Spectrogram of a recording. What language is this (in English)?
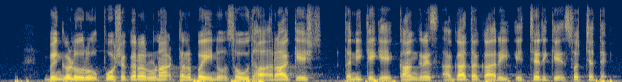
Kannada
